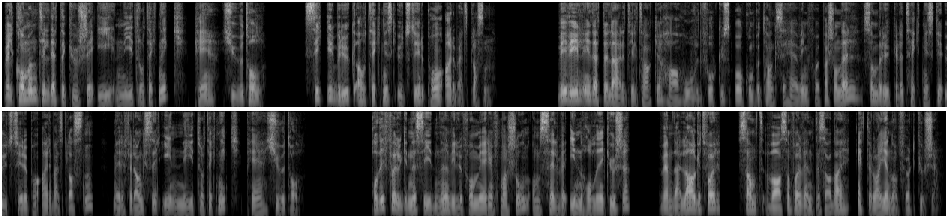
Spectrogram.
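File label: Norwegian elearning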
